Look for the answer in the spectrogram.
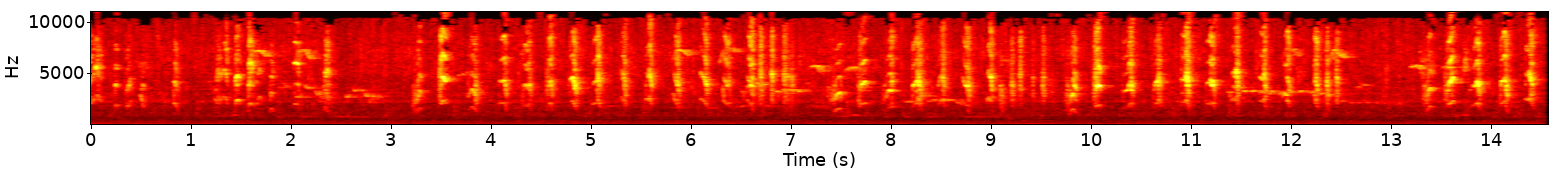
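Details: Long-tailed shrike, caged and uncovered, pouring out a long steady stream of short, sharp high chips, roughly four per second, with occasional brief whistled slurs mixed in.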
